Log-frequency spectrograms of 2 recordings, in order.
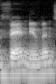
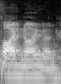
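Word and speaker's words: von Neumann: Are you talking about vonoman? Vonman. Oh, I'm sorry I didn't pronounce the right way.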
